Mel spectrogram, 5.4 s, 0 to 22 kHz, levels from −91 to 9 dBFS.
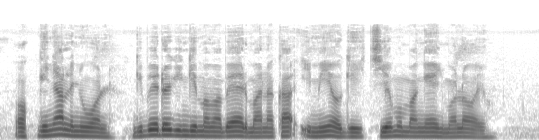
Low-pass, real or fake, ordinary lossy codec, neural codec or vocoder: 10.8 kHz; real; MP3, 64 kbps; none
